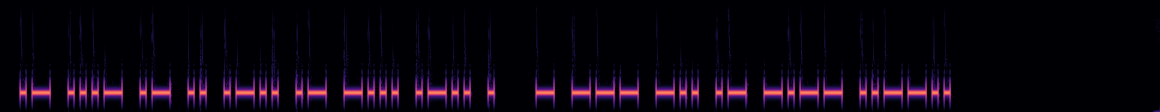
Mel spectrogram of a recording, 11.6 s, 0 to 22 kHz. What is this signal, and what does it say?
Morse code, heard as a keyed tone, about 20 wpm, 700 Hz. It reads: AVAILABLE TODAY?
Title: Sentences from Top 1000 Words - Review Part 3 - 20wpm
